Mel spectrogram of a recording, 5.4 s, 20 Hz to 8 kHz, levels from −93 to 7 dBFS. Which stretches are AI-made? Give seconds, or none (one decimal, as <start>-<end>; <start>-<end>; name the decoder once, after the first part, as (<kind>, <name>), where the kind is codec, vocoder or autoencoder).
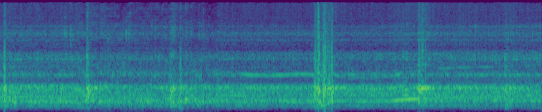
0.8-2.2 (codec, HILCodec)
